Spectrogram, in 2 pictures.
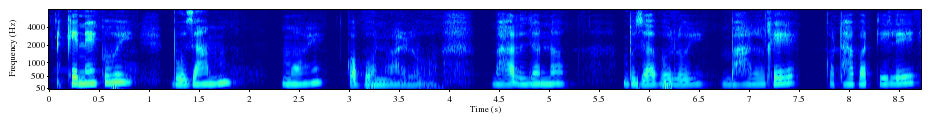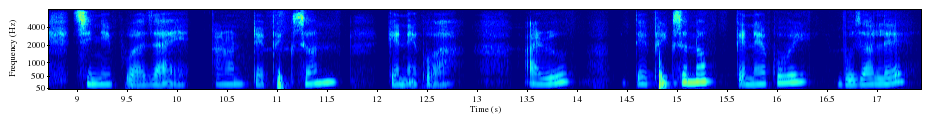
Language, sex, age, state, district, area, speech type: Assamese, female, 45-60, Assam, Dibrugarh, rural, spontaneous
